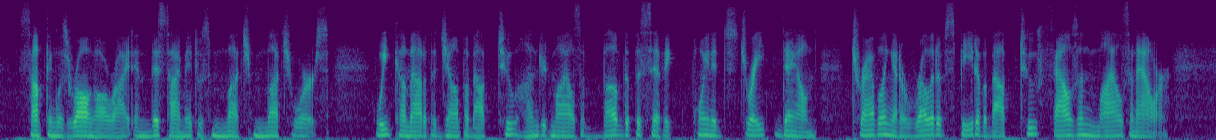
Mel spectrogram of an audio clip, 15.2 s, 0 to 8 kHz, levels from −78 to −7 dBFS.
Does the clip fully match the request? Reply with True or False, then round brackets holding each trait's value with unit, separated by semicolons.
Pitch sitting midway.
False (100 Hz)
